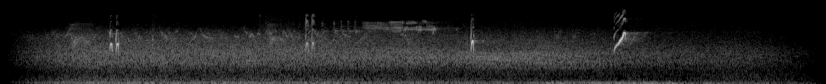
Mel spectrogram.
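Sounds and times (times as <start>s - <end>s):
Kentish plover calling: 0.6s - 4.9s, 6.1s - 6.6s.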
